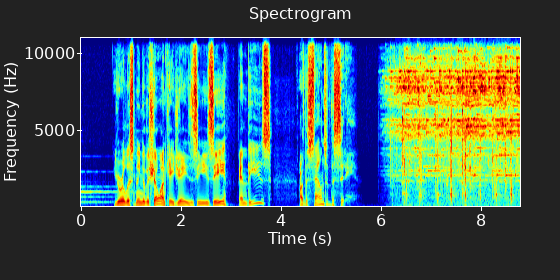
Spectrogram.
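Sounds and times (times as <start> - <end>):
speech: 0.7 - 5.5
horse hooves clip-clopping pulling a carriage around a city block: 6.0 - 8.7.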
